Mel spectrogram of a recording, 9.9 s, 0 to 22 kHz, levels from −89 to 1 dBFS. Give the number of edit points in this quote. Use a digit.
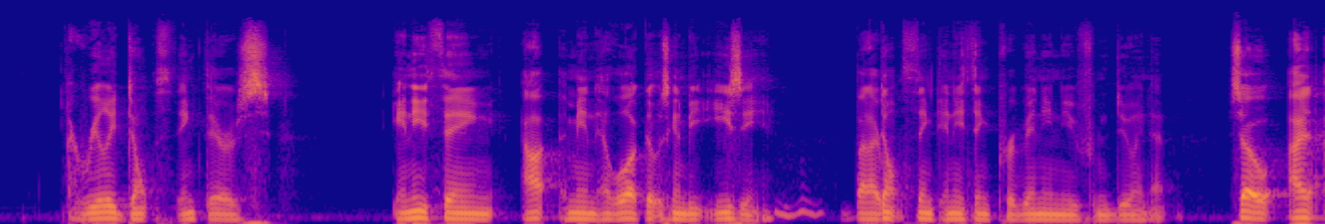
5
